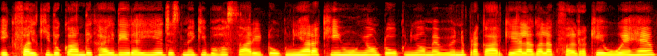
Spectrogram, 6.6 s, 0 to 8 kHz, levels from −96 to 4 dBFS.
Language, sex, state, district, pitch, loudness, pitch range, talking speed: Hindi, female, Bihar, East Champaran, 245 Hz, -19 LUFS, 235-250 Hz, 245 wpm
